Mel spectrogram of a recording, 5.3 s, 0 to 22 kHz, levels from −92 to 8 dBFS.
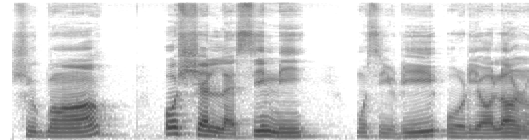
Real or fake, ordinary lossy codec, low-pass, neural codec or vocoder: real; none; none; none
